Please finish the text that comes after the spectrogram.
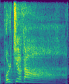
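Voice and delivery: loud, high, drawn-out declaration; scripture proclamation. Acted. Preacher quoting the words of Jesus, proclaimed loudly. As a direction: proclaim it slowly, stretching the word.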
